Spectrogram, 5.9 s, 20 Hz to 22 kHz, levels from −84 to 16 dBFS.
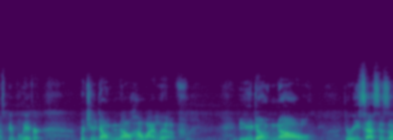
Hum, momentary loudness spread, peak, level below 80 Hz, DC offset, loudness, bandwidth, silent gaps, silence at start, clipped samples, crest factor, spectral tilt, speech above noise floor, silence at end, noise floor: none; 15 LU; -2 dBFS; -88 dBFS; under 0.1%; -21 LUFS; 11 kHz; none; 0 s; under 0.1%; 20 dB; -3.5 dB/octave; 29 dB; 0 s; -50 dBFS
